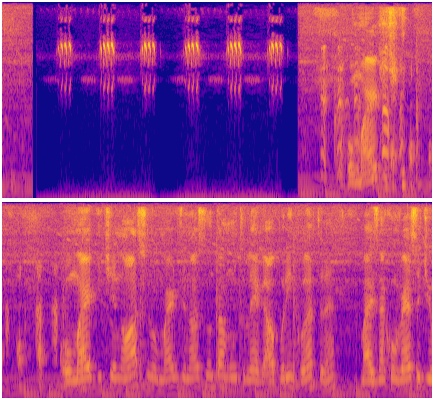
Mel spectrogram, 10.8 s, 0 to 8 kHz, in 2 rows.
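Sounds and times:
cricket chirping: 0:00.4 - 0:03.7
laughter: 0:03.9 - 0:08.3
speech: 0:04.2 - 0:10.7.

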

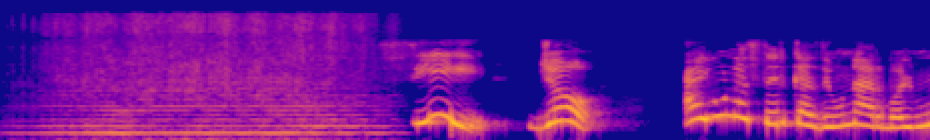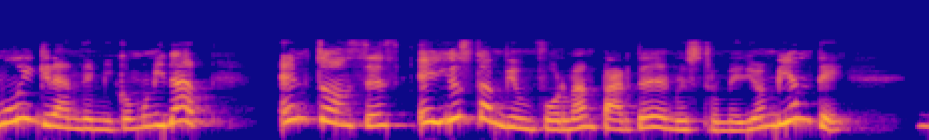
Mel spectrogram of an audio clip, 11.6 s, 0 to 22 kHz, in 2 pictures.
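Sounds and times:
bees buzzing: 0:00.0 - 0:02.6
speech: 0:02.8 - 0:03.8, 0:04.8 - 0:11.6.

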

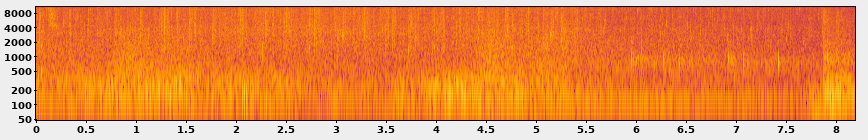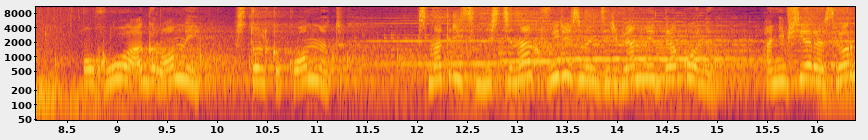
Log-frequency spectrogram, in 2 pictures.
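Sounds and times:
dense rainfall hissing: 0:00.0 - 0:08.9
deep thunder rumbling: 0:00.0 - 0:10.4
speech: 0:08.7 - 0:11.4, 0:12.0 - 0:16.3.

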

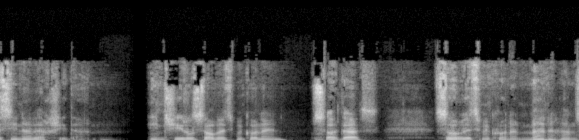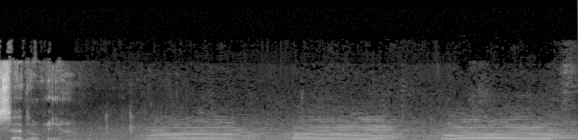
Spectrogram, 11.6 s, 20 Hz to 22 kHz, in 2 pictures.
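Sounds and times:
speech: 0:00.0 - 0:03.8, 0:04.4 - 0:06.6
deep ship horn blasts in a harbor: 0:06.8 - 0:11.5.

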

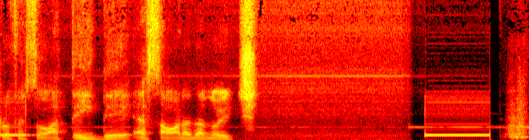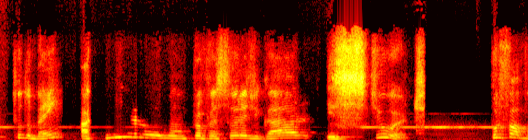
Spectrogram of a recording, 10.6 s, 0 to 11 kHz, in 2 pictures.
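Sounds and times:
speech: 0:00.0 - 0:02.8, 0:05.5 - 0:09.6, 0:10.2 - 0:10.5
faint telephone line hiss: 0:00.0 - 0:04.2
telephone line tone after dialing a number: 0:04.1 - 0:06.0.

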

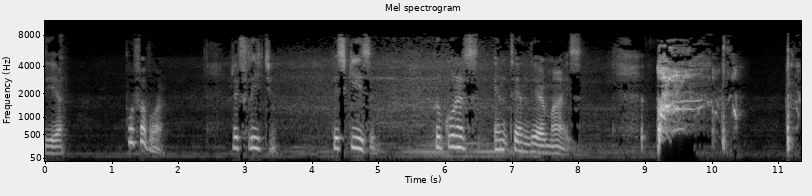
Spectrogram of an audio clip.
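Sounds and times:
speech: 0:00.0 - 0:00.4, 0:01.2 - 0:01.9, 0:02.8 - 0:03.6, 0:04.3 - 0:09.3
person coughing from allergy: 0:09.2 - 0:10.5, 0:11.1 - 0:11.3.

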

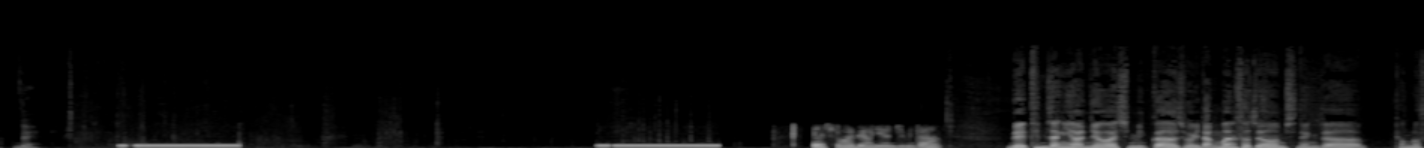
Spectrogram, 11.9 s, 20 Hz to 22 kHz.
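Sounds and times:
speech: 0:00.1 - 0:00.4, 0:06.8 - 0:11.8
telephone tone beeps while a call is being placed: 0:01.0 - 0:02.0, 0:05.0 - 0:06.0.

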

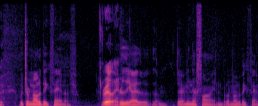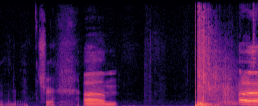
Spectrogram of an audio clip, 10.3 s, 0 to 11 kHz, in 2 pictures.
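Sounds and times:
speech: 0:00.0 - 0:07.6, 0:09.9 - 0:10.3
gunshot-like blast: 0:09.0 - 0:10.2.

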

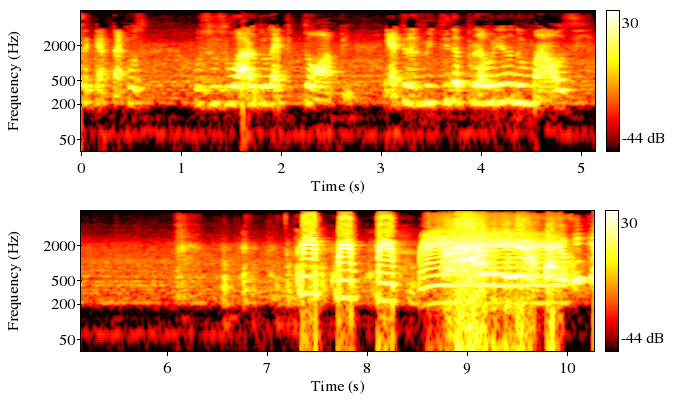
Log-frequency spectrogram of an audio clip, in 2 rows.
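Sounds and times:
speech: 0:00.0 - 0:05.1, 0:06.8 - 0:07.9
parrot squawking: 0:07.6 - 0:10.1.

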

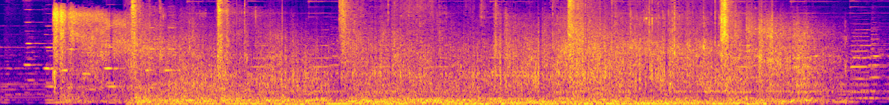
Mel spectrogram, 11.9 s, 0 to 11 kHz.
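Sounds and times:
heavy gunfire from German tanks and anti-tank guns: 0:00.7 - 0:11.4
booming cannon shots from German tanks and anti-tank guns firing on British units: 0:00.7 - 0:11.5.

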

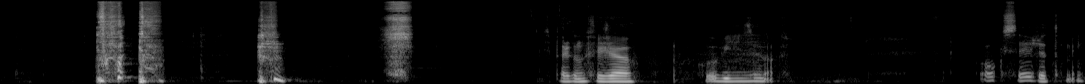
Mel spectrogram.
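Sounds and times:
person coughing harshly: 0:01.0 - 0:01.7, 0:02.6 - 0:02.9
speech: 0:02.7 - 0:03.0, 0:05.6 - 0:06.4, 0:07.1 - 0:08.0, 0:09.8 - 0:10.8.

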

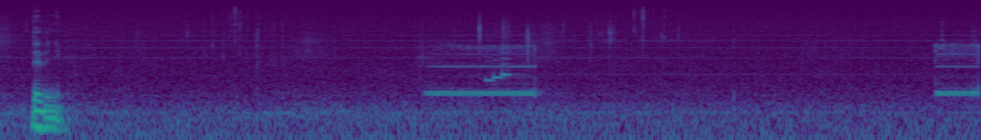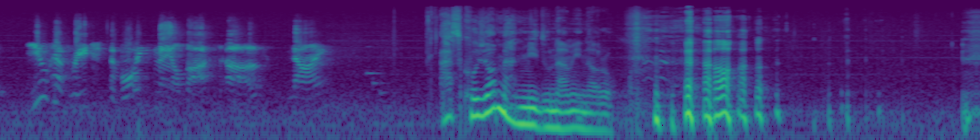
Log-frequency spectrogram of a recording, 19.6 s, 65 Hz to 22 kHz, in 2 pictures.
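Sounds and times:
speech: 0:00.4 - 0:00.8, 0:14.6 - 0:17.7
steady electronic telephone ringing tone: 0:04.3 - 0:05.4, 0:09.4 - 0:09.9
automated-sounding voice over the phone line: 0:10.2 - 0:13.2
laughter: 0:16.2 - 0:18.7.

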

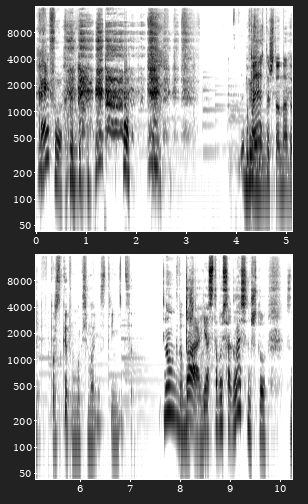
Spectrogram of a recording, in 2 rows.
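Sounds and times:
speech: 0:00.0 - 0:02.8, 0:04.1 - 0:10.2
laughter: 0:00.5 - 0:03.1
deliberate deep breathing: 0:00.6 - 0:03.3.

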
